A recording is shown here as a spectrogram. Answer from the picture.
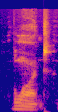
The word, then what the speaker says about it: Blount: No, not Blount. Blount. The O is silent, I guess.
